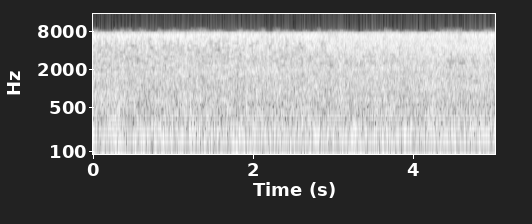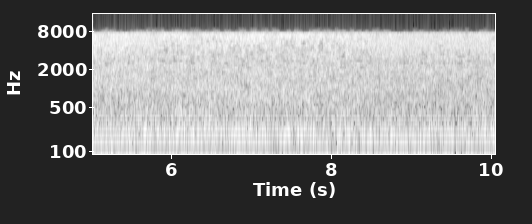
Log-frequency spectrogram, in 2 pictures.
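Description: Swollen, muddy floodwater rushing over a waterfall ledge and down the torrent: a loud, steady rush of water noise that does not change.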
